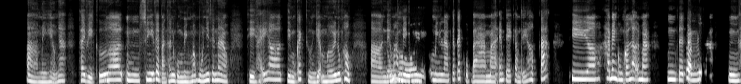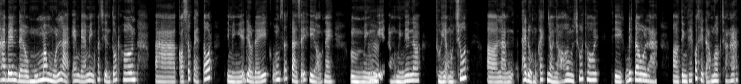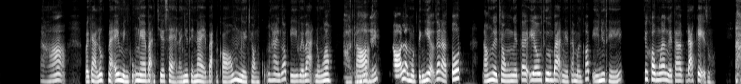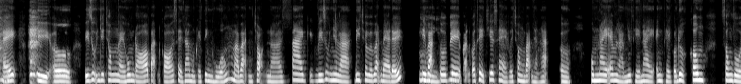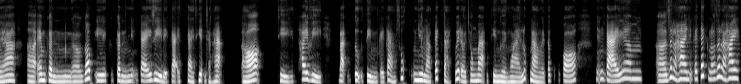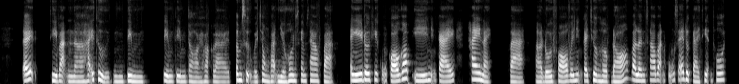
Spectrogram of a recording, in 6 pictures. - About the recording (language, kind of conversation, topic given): Vietnamese, advice, Làm sao tôi biết liệu mình có nên đảo ngược một quyết định lớn khi lý trí và cảm xúc mâu thuẫn?
- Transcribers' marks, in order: tapping; other background noise; laugh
